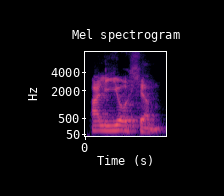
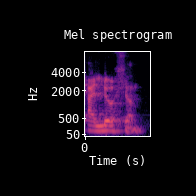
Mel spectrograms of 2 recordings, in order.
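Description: The two takes are said the same way.

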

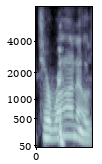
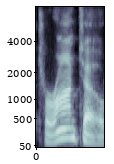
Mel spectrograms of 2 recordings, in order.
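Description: First: The second T is dropped. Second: The second T is clearly pronounced. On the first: This is how Canadians say it. "the Canadians, they say Toronto" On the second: This is how people in Los Angeles say it. "They pronounce the T at the end"

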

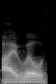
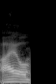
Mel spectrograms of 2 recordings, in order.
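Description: First: Two separate full words are pronounced. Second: The words are joined into one short syllable. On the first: "I will じゃなくて" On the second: "喋るときはI'll になるよ"

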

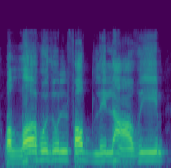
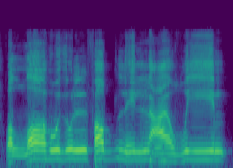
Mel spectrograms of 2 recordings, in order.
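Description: First: The phrase is recited smoothly without strained effort. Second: The phrase is recited with exaggerated, strained articulation. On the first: The speaker calls it right. "من غير ما اعمل اي مجهود" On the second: The speaker calls it wrong. "في ناس بتقرأ كده"

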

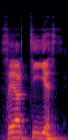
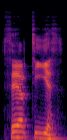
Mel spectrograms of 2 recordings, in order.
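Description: Both takes have the same delivery.

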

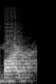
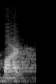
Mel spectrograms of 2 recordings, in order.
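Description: Both takes have the same delivery.

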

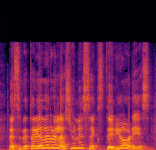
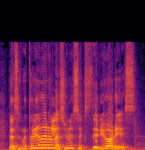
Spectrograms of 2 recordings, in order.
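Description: The two takes are said the same way.

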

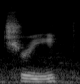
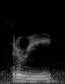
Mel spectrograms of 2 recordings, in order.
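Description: First: It starts with a plain t sound. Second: It starts with a th sound. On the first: The speaker calls it wrong. "in patois, like tree" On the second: The speaker calls it right. "trying to pronounce the word properly"

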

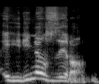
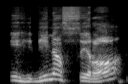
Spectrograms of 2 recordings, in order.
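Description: First: The second word begins with a z-like sound. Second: The second word begins with an s-like sound. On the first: This is one reciter's variant reading. "dia akan membaca ihdinas zira ... sa dengan zai, bi zai" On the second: This is the usual reading. "apabila dia menyebut perkataan ihdinas sira"

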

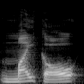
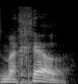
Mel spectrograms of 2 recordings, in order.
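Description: First: The middle consonant is a plain k sound. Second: The middle consonant is a rough throaty rasp. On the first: The speaker calls it wrong. "it wasn't Michael" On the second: The speaker calls it right. "it was Michal"

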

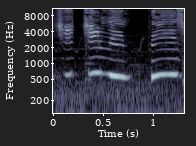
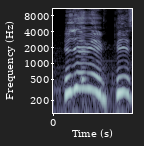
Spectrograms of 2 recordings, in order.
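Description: First: It imitates a very thin, high girl's voice. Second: It imitates Nessa's voice, less thin.

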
